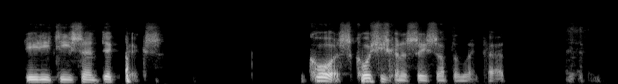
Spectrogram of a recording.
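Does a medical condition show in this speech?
No.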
